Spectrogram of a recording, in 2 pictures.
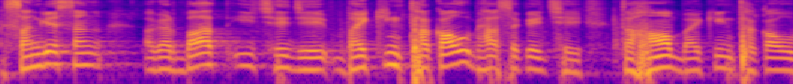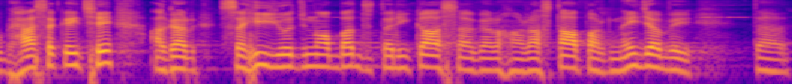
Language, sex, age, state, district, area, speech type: Maithili, male, 18-30, Bihar, Saharsa, rural, spontaneous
